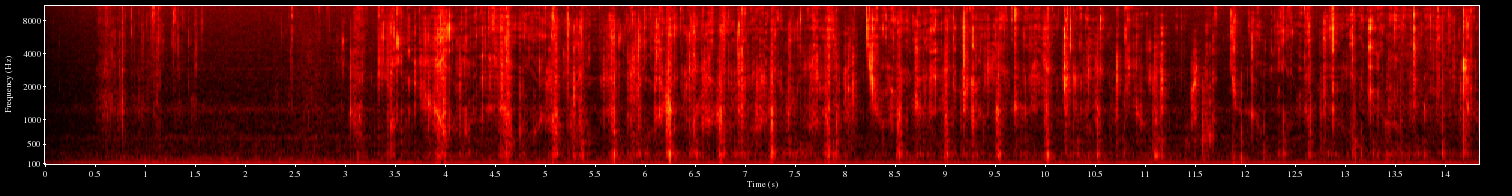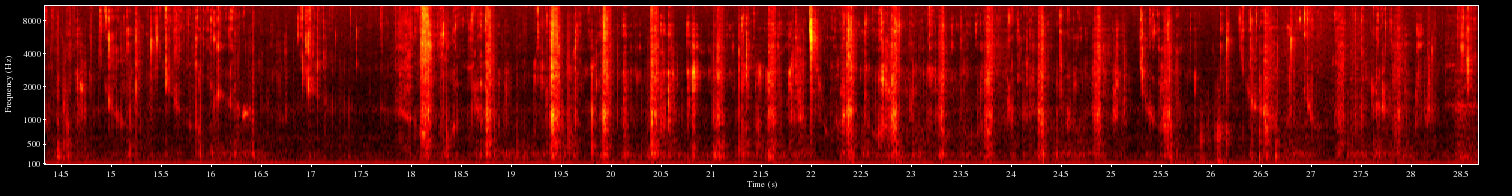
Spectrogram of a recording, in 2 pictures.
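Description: Close-miked crunching and chewing of a fresh salad of raw lettuce, cucumber and bell pepper with white wood ear (snow fungus) and tofu. Crisp crunches start a couple of seconds in and come thick and irregular after that, over a steady low hum.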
